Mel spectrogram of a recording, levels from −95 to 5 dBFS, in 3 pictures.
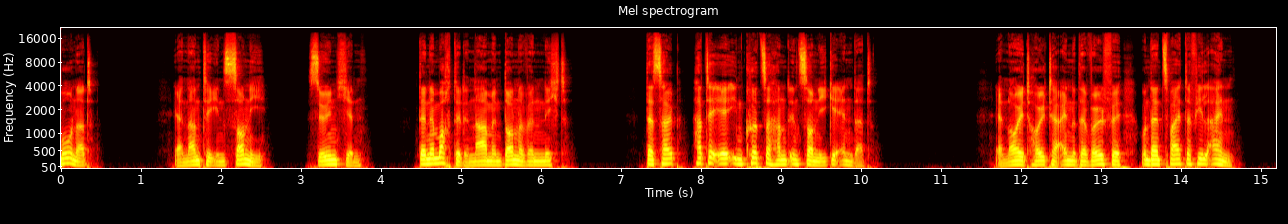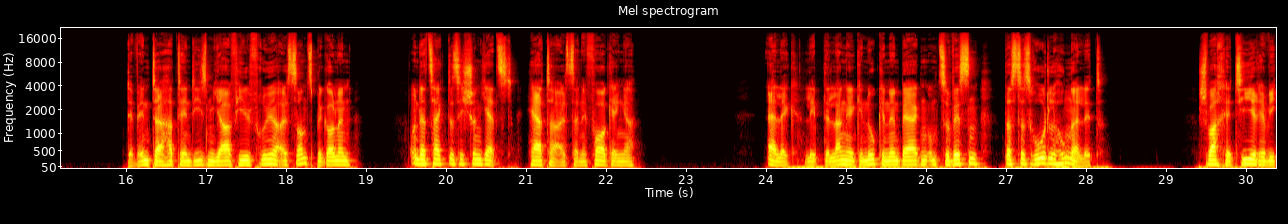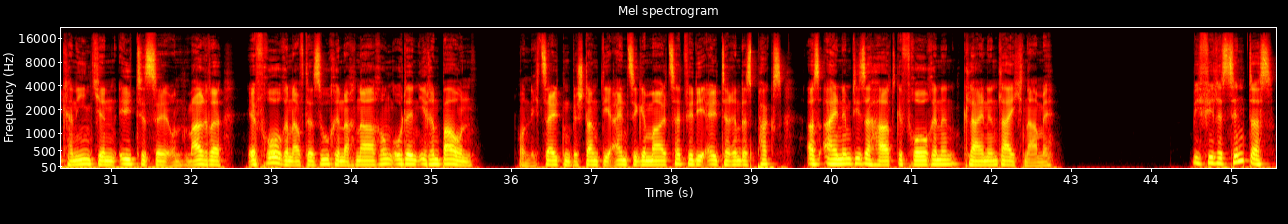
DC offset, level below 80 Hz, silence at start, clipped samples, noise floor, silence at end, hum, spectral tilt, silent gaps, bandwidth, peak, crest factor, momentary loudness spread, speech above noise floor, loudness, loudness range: under 0.1%; -42 dBFS; 0 s; under 0.1%; -87 dBFS; 0.05 s; none; -5 dB/octave; none; 19 kHz; -2 dBFS; 18 dB; 10 LU; 69 dB; -19 LUFS; 4 LU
